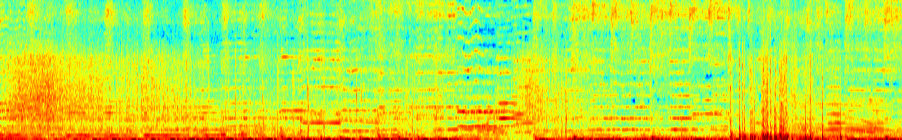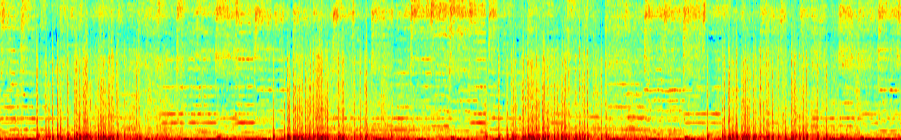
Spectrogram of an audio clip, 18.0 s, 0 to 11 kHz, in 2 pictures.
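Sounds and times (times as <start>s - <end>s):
fireworks bursting: 0.0s - 18.0s
fireworks whistling: 0.0s - 18.0s
loud background music: 0.0s - 18.0s.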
